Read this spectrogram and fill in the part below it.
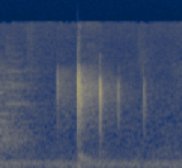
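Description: Snooker balls knock together with crisp clacks.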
